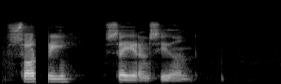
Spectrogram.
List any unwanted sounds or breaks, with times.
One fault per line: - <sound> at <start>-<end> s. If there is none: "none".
- dropout at 0.4-0.5 s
